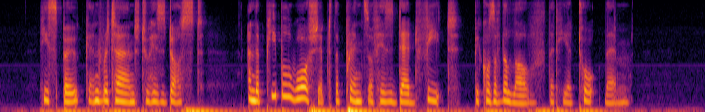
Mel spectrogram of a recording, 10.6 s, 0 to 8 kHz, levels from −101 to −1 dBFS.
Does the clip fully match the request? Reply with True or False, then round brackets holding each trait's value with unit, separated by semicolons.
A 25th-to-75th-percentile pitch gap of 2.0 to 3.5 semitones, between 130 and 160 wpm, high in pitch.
True (2.8 semitones; 145 wpm; 200 Hz)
